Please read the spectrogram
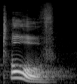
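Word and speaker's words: tov (טוב): It's pronounced tov. T-O-V.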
